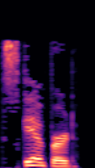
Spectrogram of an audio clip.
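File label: "scampered", British English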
